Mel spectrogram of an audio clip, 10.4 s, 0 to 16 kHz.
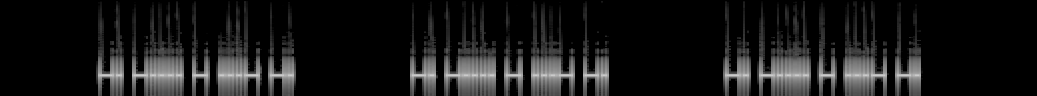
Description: Morse code, heard as a keyed tone, about 28 wpm, 700 Hz. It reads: N6TVN N6TVN N6TVN
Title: Call Signs Repeated 2x - 28wpm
